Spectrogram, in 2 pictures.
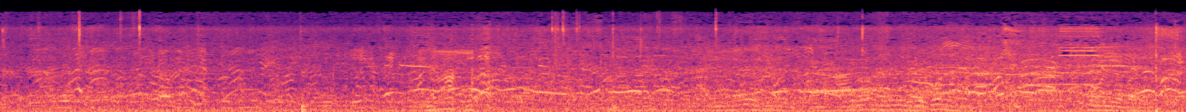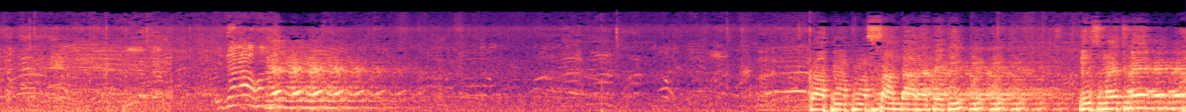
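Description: A large outdoor crowd chatters and murmurs steadily.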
